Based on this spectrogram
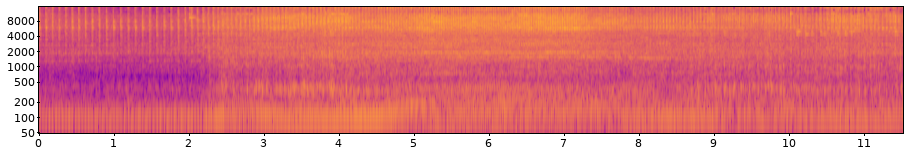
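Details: Polaris Ranger 700 UTV idling: light, uneven ticking about three times a second over a steady low engine idle; source of the clicking not identified.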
